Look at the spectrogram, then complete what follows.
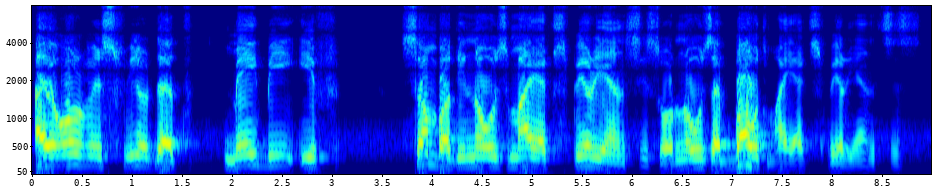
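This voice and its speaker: An older woman with a Hungarian accent, a native Hungarian speaker, answering questions as a guest speaker in a live interview, pausing often and searching for words. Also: low voice, low-quality recording. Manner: halting, searching for words with frequent fillers. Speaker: Holocaust survivor, guest speaker.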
